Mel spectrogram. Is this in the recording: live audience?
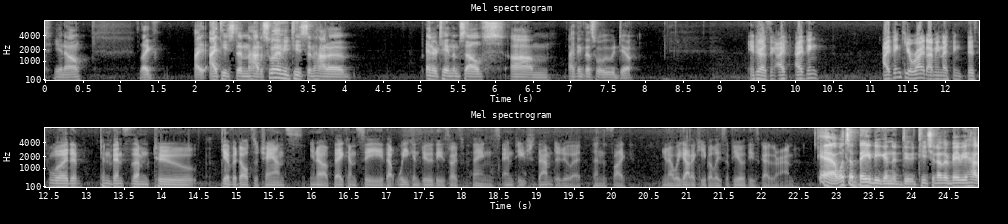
no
